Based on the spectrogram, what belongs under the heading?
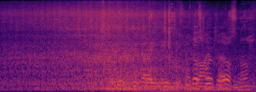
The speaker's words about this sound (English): There's a car coming. Over. These lanes are so narrow, I'm just talking to Audio Boo. There's not room for people and a car or two cars, are there?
